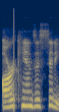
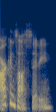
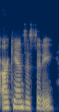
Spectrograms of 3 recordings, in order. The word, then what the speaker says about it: Arkansas City: Kansas City is pronounced R Kansas City. Yes, that is the correct way to pronounce our Kansas City. It's not Arkansas City, it's R Kansas City.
